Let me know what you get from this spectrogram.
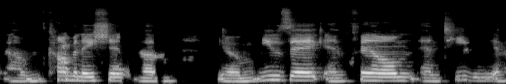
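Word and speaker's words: música: actually pretty similar to music and english you just pronounce it slightly different and then you have an a at the end so in spanish is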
